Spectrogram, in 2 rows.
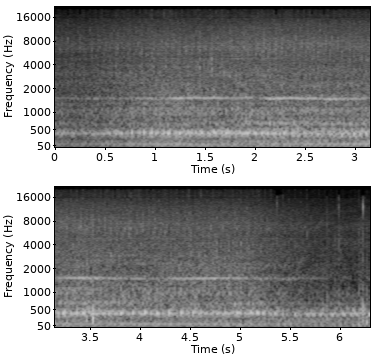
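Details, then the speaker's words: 2018 Lada Vesta 1.6, 84,000 km, about 5–7 minutes after a −32°C cold start: steady, even idle hum with a faint high whine and no top-end ticking. The hydraulic lifters have pumped up and it runs normally. "о все ровненько все перестало стучать но сколько прошло времени друзья пять минут семь минут как прокачались на таком морозе"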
